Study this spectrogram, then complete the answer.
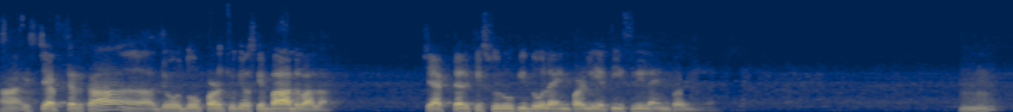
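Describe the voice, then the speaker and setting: Slow-talking male teacher on a lo-fi call. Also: a little high. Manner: patient but insistent, repeats corrections. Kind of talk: online class, correcting students' reading. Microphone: video call.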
